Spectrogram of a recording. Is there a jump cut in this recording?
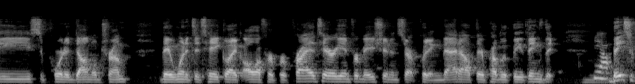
no; 0 cuts

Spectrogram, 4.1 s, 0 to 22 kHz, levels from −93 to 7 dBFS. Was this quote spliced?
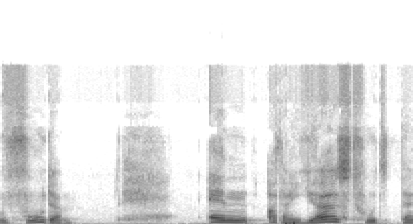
yes; 2 cuts; at 1.9 s, 2.7 s

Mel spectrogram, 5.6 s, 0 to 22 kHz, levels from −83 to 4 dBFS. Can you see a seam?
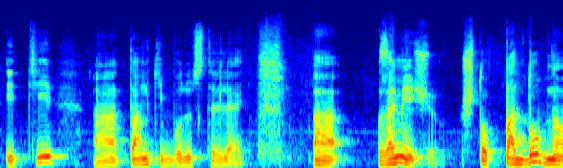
no; 0 cuts

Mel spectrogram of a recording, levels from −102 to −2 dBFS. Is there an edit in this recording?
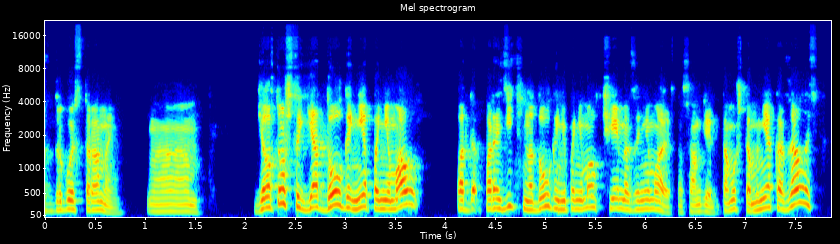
no; 0 cuts

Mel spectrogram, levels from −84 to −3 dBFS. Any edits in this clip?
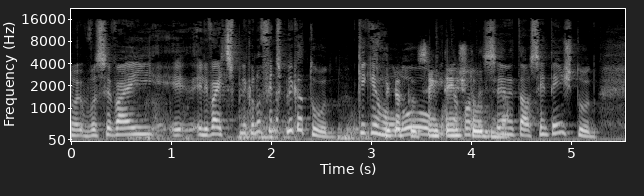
yes; 1 cut; at 2.0 s

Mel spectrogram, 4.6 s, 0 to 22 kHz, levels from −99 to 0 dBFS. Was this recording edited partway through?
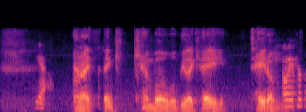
yes; 1 cut; at 3.6 s

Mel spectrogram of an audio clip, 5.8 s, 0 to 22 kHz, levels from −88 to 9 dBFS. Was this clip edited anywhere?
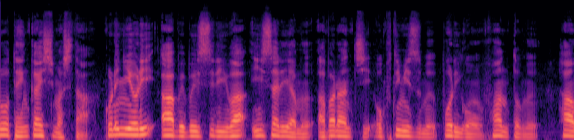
yes; 1 cut; at 1.0 s

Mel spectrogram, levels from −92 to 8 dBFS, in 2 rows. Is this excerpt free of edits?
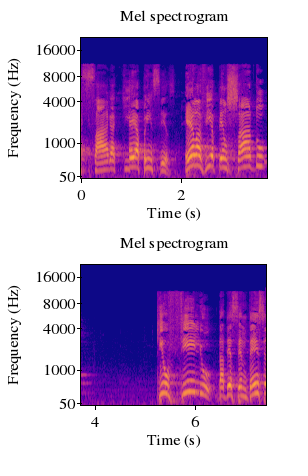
no; 2 cuts; at 1.0 s, 2.0 s

